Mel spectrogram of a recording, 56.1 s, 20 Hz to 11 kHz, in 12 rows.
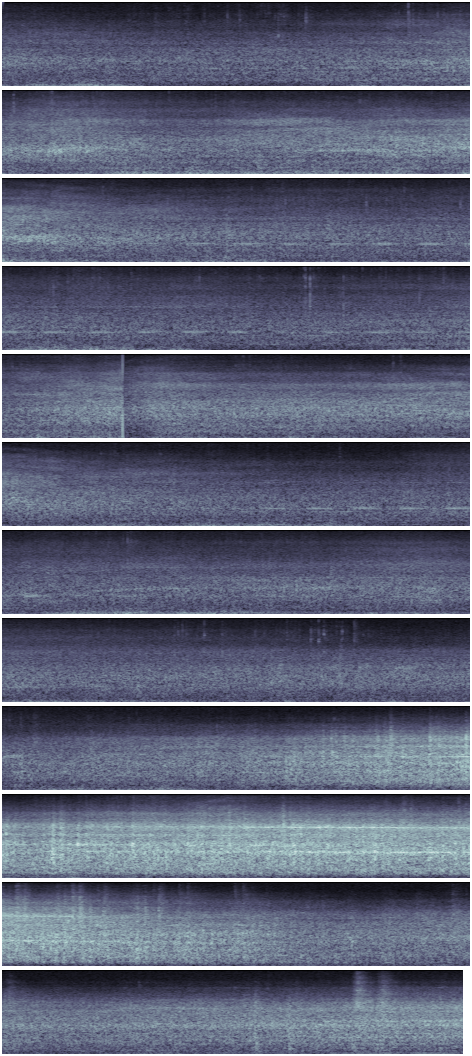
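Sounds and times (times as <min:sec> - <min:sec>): diesel locomotive engine rumble: 0:00.0 - 0:56.0
level crossing bell dinging: 0:26.1 - 0:28.9.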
